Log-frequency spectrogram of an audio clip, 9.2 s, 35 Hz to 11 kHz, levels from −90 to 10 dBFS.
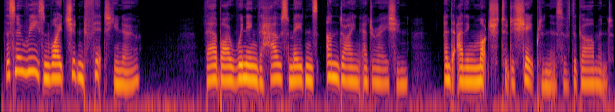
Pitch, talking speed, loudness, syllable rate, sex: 180 Hz, 165 wpm, -18 LUFS, 5.5 syllables/s, female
